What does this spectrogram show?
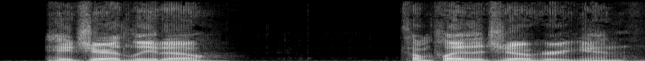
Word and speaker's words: Leto: It's pronounced Leto. Hey, Jared Leto.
